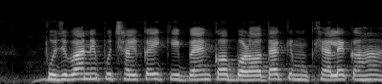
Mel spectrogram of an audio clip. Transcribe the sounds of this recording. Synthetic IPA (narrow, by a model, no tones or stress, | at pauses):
pʊd͡ʒbanepʊt͡ʃʰəlkəikibɛ̃ːŋkɔːbəɽɔːd̪akemʊkʰɪjaːlekɐɦãɦ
